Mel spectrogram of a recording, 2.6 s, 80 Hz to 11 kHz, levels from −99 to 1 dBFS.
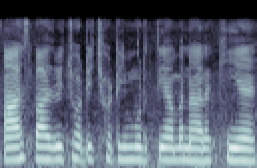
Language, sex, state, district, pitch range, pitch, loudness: Hindi, female, Haryana, Charkhi Dadri, 195-210 Hz, 200 Hz, -17 LUFS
